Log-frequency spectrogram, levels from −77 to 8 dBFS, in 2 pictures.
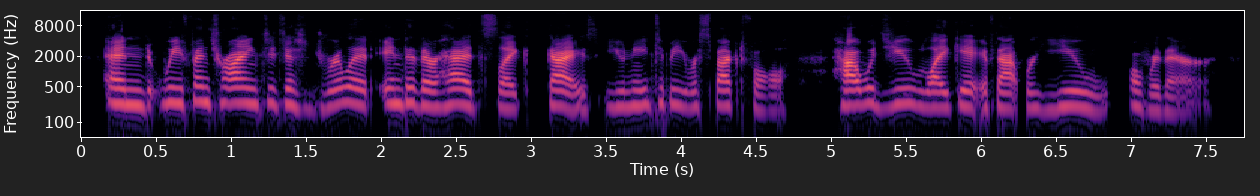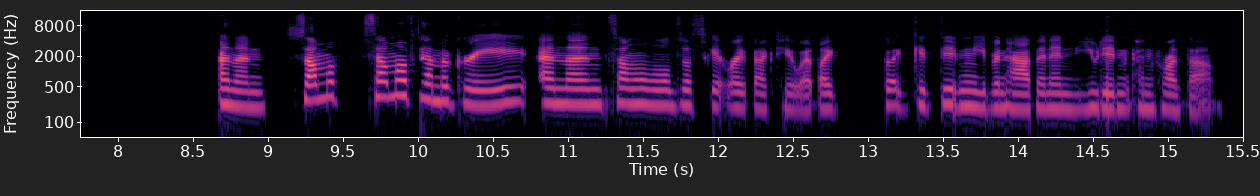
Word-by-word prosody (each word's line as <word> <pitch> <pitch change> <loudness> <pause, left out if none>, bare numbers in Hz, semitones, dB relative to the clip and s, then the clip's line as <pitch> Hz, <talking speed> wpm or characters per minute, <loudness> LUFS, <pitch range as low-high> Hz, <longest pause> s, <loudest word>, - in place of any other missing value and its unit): And 225 -3 +4
we've 240 0 -2
been 260 -2 +1
trying 245 -1 +5
to 240 - -9
just 215 -4 -6
drill 220 +7 -3
it 225 -3 +1
into 235 +1 -2
their 210 -2 +3
heads, 225 -2 +3
like, 190 -1 +1
"Guys, 215 -1 +8
you 205 0 -12
need 215 +1 -8
to 240 - -11
be 220 -3 -8
respectful. 200 -4 -2 0.3
How 215 0 +8
would 225 -4 -8
you 230 0 -5
like 200 +1 +1
it 205 -1 -1
if 195 - -7
that 190 -1 +4
were 195 - -9
you 190 -1 -9
over 190 -4 -6
there?" - - -4 1.1
And 230 -2 +6
then 200 -1 0
some 275 +2 +3
of 320 - -4
some 320 0 -1
of 340 0 +2
them 285 -3 0
agree, 235 +1 0
and 235 -1 +4
then 230 0 +3
someone 230 0 -4
will 220 -1 -7
just 215 0 -11
get 205 - -8
right 200 -1 -2
back 185 -2 -6
to 185 -2 -11
it, 170 - -5
like 185 -1 -3 0.3
like 215 -2 -8
it 215 -1 -8
didn't 215 -3 -5
even 195 0 -6
happen 185 0 -1
and 185 -1 -7
you 195 +2 -11
didn't 185 -1 -5
confront 180 -2 -8
them. 205 - -10
215 Hz, 225 wpm, -24 LUFS, 195-230 Hz, 1.1 s, Guys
